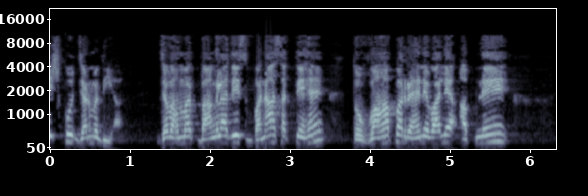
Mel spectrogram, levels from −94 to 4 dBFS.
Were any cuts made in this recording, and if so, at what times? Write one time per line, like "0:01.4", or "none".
none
